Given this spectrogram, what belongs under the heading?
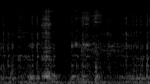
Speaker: Okay, so that is the scraping, rotating counterclockwise. It scrapes both directions, but that's gotten too tight for me to rotate any further.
